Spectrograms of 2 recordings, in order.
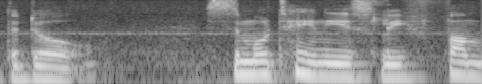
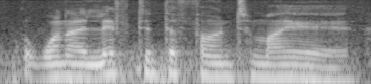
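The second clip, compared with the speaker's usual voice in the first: ordinary delivery, nothing marked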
